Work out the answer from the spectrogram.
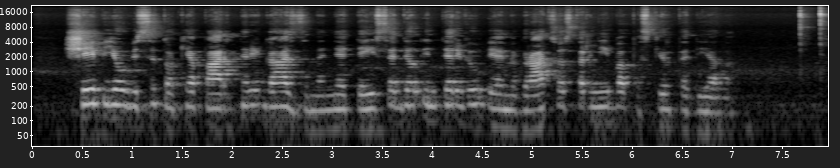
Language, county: Lithuanian, Kaunas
